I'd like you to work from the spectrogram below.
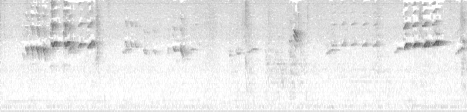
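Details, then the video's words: Lesser goldfinch (Carduelis psaltria hesperophila, green-backed) sings a high, twittering song of quick buzzy chirps and thin whistles, coming in bursts with short pauses between. "Lesser Goldfinch"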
